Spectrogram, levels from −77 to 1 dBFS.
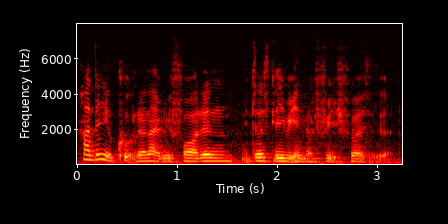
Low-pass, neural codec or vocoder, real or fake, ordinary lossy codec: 7.2 kHz; codec, 16 kHz, 16 kbps, FunCodec, trained on Chinese and English, 50 frames a second; fake; none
